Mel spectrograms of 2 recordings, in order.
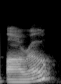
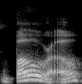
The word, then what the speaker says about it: borrow: that kind of sound do you want this one borrow or this one borrow this this baro baro baro I would say sounds a lot more British and a little bit odd to my ear so I wouldn't go for that one I just wanted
